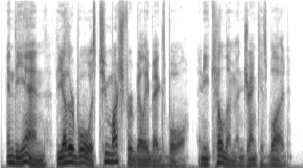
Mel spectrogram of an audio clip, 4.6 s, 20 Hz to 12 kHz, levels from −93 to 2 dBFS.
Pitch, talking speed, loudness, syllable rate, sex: 100 Hz, 275 wpm, -18 LUFS, 6.1 syllables/s, male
